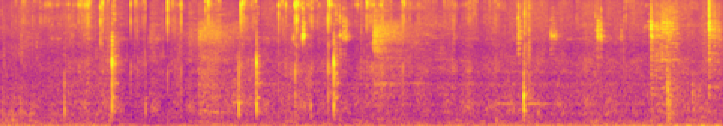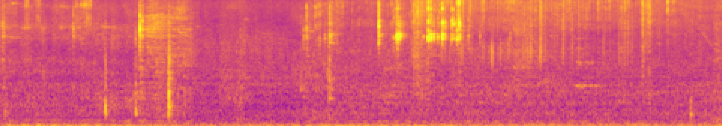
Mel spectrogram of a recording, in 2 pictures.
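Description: Scattered clinks and taps of cooking utensils: metal tongs and a spatula on a griddle (tawa), and a rolling pin knocking on a steel plate, over a steady low hum.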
